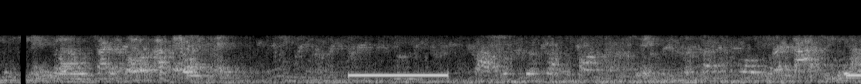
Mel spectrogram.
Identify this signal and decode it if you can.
Ringback tone (Europe, 425 Hz), with speech.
